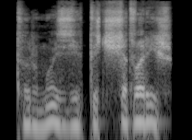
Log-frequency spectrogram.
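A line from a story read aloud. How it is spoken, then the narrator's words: Hissing. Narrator (Russian): зашипел я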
